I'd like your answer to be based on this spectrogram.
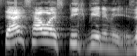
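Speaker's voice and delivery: ordinary talk, nothing marked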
